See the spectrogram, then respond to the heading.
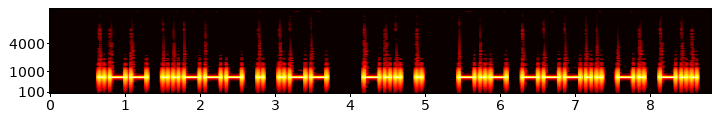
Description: Morse code, heard as a keyed tone, about 17 wpm, 700 Hz. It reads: W2EW DE K8ND
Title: USA Callsign DE Callsign - 4 Characters - 17wpm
